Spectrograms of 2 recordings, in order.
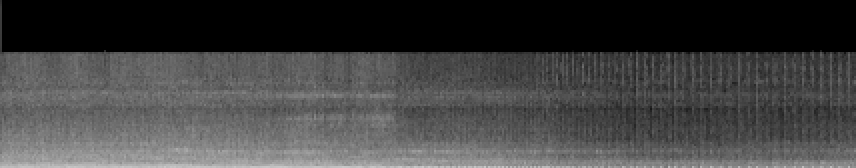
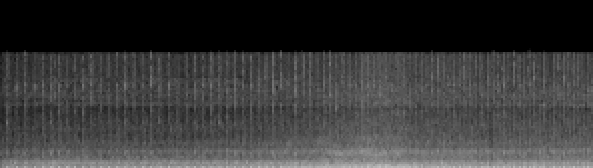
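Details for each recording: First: Yamaha Mio J fuel-injected scooter after fitting an injector borrowed from another bike: revs up and down cleanly without stumbling, then settles to an even, steady idle putter; difference felt immediately, normal revving. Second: Yamaha Mio J scooter, runs fine cold but when hot: stumbles and runs uneven as throttle opens, revs climb sluggishly then sag, worse under load, fine at high rpm; scanner shows injector, ISC, TPS normal, coil and ECU swapped without change.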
